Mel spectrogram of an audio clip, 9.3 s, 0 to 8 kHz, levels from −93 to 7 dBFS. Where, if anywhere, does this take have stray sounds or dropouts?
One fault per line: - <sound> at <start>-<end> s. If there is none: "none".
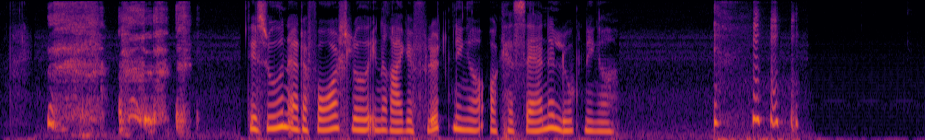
- laugh at 0.5-2.0 s
- laugh at 7.1-8.0 s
